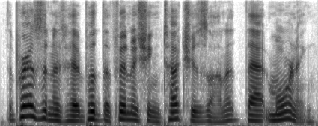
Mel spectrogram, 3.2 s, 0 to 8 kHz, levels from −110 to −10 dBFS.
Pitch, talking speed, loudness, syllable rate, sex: 140 Hz, 205 wpm, -18 LUFS, 5.6 syllables/s, male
